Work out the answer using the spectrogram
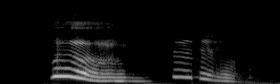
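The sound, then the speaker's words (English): A big, exaggerated fake yawn from a person, voiced and drawn out with the pitch sliding downward. A shorter second yawning breath follows after a brief pause. “So if you do a big fake yawn right now,”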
